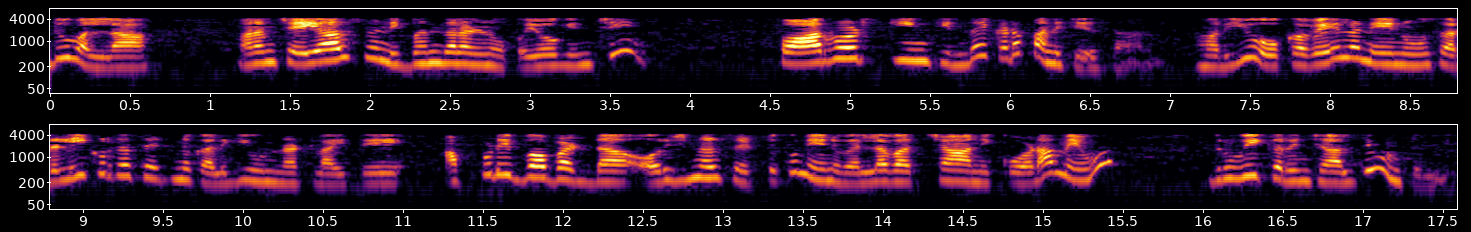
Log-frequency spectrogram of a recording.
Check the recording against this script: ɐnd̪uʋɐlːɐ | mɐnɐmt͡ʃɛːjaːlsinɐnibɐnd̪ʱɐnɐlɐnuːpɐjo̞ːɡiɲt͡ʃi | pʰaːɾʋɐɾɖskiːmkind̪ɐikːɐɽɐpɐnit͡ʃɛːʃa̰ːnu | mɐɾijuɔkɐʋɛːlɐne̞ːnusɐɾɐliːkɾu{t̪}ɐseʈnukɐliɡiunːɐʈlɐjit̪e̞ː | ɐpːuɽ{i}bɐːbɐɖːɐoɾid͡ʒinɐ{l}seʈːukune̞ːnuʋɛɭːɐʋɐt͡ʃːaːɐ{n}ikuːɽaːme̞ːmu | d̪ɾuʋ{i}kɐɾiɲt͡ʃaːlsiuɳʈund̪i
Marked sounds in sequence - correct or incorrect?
correct, correct, correct, correct, incorrect: iː

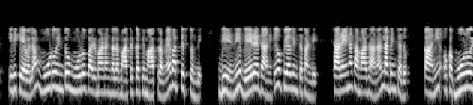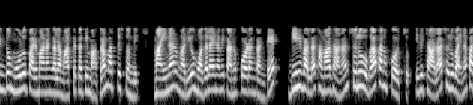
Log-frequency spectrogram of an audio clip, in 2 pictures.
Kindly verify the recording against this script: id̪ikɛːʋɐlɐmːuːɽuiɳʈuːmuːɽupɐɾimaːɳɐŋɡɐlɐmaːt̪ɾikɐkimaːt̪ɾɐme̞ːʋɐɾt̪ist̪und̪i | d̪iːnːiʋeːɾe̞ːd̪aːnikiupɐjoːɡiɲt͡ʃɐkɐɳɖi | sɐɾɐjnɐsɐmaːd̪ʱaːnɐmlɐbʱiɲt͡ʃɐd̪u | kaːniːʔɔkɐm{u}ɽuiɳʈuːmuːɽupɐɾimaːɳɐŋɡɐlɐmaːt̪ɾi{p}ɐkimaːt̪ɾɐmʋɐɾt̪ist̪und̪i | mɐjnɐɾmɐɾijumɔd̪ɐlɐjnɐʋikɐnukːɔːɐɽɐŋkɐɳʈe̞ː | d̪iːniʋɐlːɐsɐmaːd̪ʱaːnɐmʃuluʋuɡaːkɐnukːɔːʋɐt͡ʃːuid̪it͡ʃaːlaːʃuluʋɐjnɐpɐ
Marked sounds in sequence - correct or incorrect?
incorrect: uː, incorrect: k

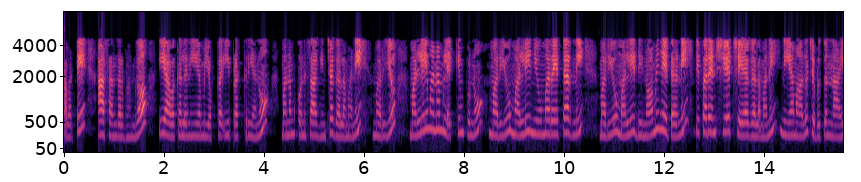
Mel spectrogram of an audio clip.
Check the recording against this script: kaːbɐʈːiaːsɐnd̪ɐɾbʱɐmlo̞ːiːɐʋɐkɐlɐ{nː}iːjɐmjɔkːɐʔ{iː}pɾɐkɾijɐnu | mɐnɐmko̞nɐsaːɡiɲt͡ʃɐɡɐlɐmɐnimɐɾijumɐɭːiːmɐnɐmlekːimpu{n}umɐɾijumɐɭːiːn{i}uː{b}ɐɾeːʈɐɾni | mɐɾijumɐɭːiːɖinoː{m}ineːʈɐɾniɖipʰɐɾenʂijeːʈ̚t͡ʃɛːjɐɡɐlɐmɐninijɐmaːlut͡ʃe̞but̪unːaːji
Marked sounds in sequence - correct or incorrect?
incorrect: n, correct, correct, incorrect: j, incorrect: m, correct

